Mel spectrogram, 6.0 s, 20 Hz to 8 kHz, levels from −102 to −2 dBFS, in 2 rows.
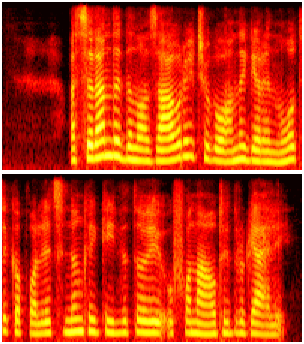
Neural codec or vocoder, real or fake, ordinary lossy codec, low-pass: codec, 16 kHz in and 24 kHz out, 0.6 kbps, FocalCodec, streaming, 2048 codes; fake; Opus, 64 kbps; 7.2 kHz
